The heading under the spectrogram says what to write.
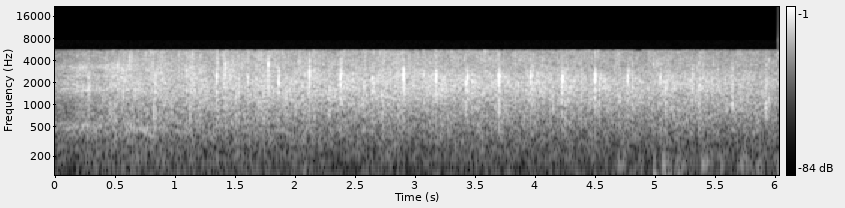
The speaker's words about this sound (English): Listen to me, you're clapping, but almost every one of you has a youth ministry in your church that is operating unbiblically. Don't clap if you're not going to change it.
